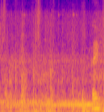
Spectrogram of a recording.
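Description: Footsteps on a floor strewn with debris, irregular low thuds and scuffs, over a steady low hum.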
